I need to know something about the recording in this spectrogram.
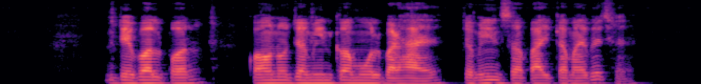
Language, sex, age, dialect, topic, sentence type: Maithili, male, 25-30, Bajjika, banking, statement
